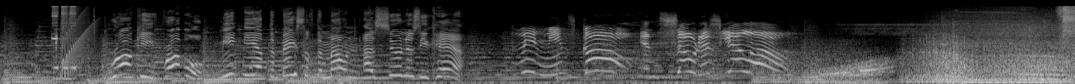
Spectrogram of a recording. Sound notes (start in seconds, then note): none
